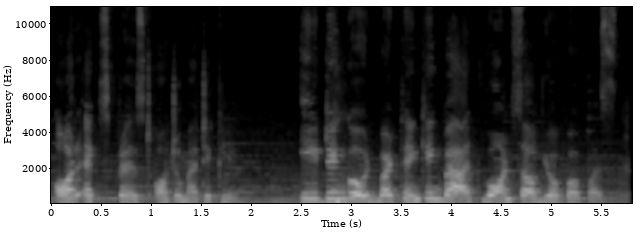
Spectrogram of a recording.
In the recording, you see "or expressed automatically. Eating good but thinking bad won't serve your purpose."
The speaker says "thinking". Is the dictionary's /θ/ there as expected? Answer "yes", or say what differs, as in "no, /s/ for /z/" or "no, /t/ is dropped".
no, /t/ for /θ/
